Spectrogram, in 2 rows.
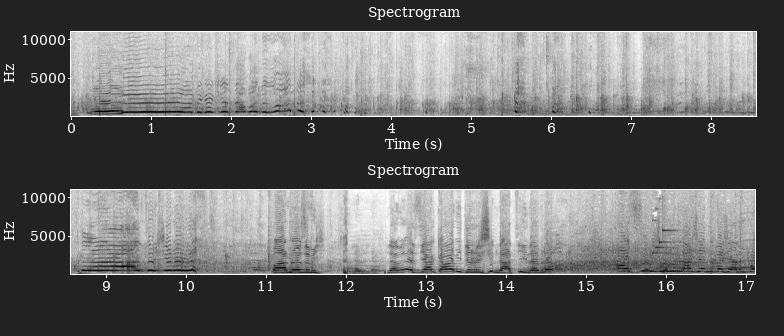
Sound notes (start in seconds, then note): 0.0 applause and scream; 2.8 applause; 2.8 fake sobbing; 14.2 laughter; 15.9 applause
